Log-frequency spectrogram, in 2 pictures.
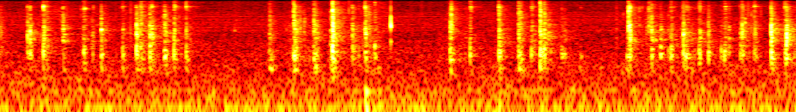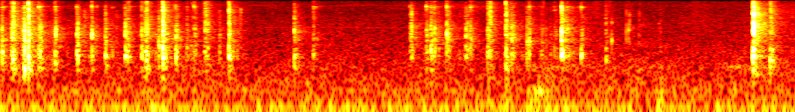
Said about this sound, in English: That's a lot of typing.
